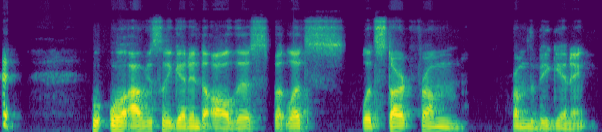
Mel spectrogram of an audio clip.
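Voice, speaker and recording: A man from the United States hosting a podcast, asking halting friendly questions. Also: fairly low pitch, darkish tone. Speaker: podcast host. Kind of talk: casual interview chat. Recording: dull lo-fi sound.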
